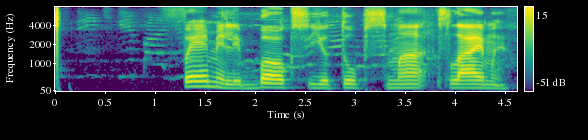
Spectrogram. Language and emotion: Russian, positive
